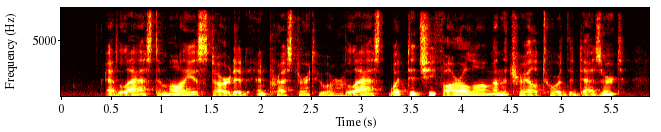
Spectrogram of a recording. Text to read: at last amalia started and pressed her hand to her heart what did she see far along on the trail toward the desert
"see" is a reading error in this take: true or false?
true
